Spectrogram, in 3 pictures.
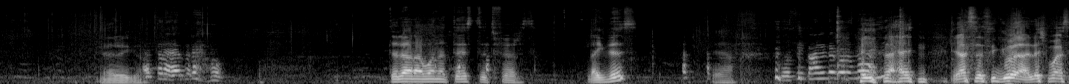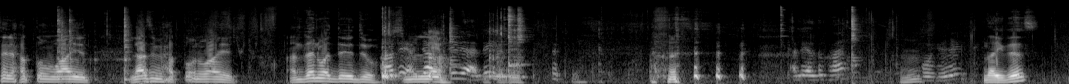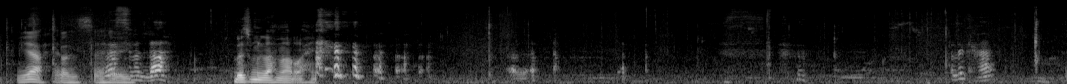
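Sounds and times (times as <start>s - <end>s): quiet voices: 19.4s - 20.4s, 26.3s - 32.0s.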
